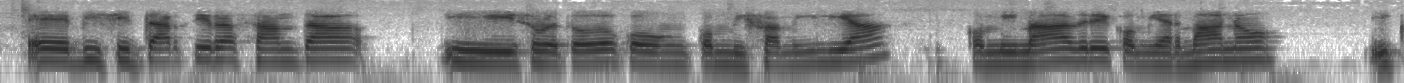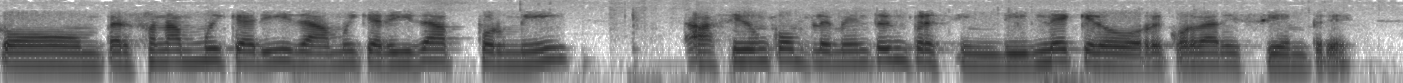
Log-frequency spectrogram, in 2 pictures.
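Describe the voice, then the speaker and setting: A woman with an Andalusian accent speaks at a fairly low pitch, keeping fairly even intonation and very even loudness. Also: fairly slow pace. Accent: Andalusian, noticeable. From Andalusia, Spain (Arjonilla, Jaén). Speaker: pilgrim. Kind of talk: phone testimony. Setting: phone call.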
